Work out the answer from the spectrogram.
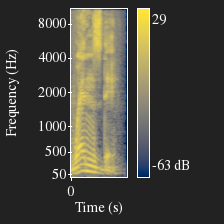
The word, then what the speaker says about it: Wednesday: Notice if there's a stressed syllable, you know, because in longer words like Wednesday, when is the stress? Wednesday. Okay. Notice where the stress is.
